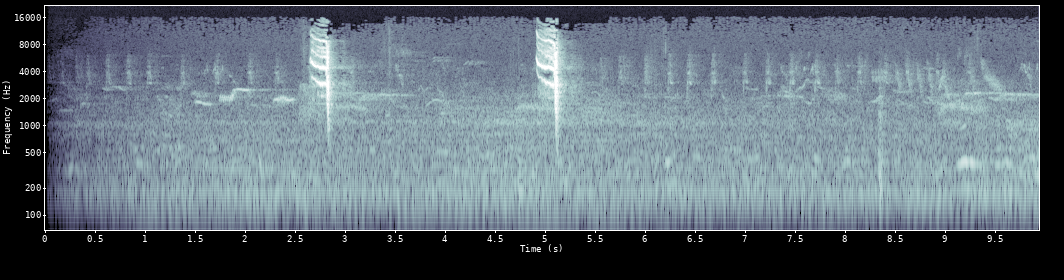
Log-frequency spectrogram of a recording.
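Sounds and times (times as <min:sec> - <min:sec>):
bird giving loud sharp sweeping calls: 0:01.6 - 0:04.1, 0:04.8 - 0:09.9.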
